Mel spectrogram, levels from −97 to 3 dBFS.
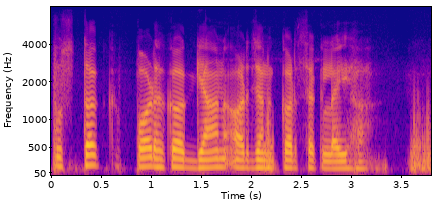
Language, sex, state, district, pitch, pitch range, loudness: Bajjika, male, Bihar, Vaishali, 140 Hz, 130-150 Hz, -16 LUFS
